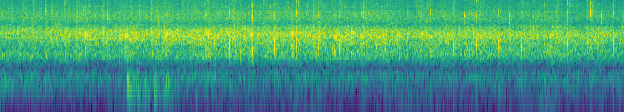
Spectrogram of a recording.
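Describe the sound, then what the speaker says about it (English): A graduation audience at a Swansea university ceremony applauds steadily, a dense wash of many hands clapping with faint voices mixed in, sustained at a constant level throughout. "Yes, you can applaud."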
